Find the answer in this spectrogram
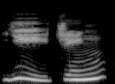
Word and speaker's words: I Ching: language is very difficult I think it would technically be pronounced Yi Jing but I'd probably get corrected by a Chinese person right it's written in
